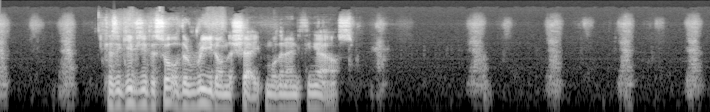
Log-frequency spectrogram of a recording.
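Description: A pencil scratches across paper in short strokes.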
